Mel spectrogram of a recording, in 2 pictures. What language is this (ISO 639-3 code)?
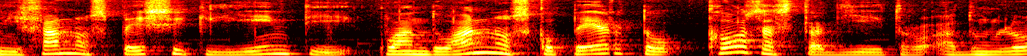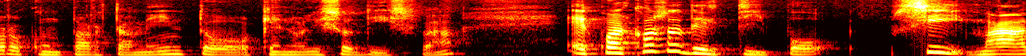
ita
